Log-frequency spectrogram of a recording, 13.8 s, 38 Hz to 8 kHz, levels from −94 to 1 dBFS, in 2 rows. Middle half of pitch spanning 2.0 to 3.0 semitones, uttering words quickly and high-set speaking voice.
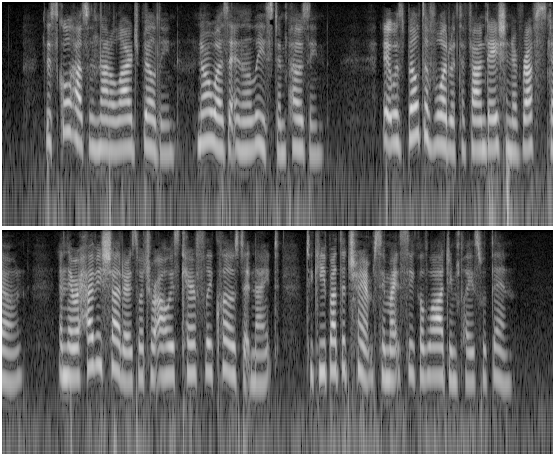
Yes: narrow, 2.4 semitones; fast, 215 wpm; high, 245 Hz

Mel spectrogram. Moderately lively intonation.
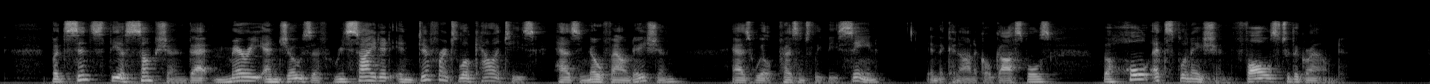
No: wide, 7.6 semitones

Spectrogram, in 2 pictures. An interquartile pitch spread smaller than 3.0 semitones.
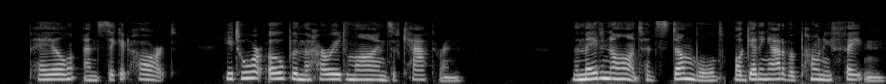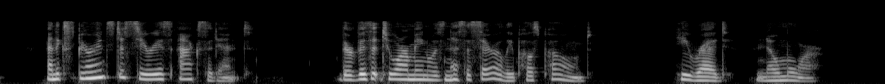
No: average, 3.8 semitones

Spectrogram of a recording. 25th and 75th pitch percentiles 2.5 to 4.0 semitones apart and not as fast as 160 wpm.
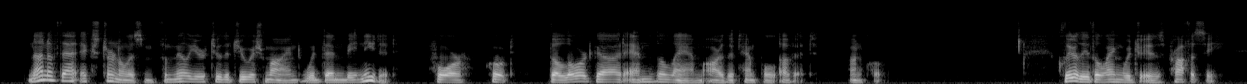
Yes: average, 3.3 semitones; average, 150 wpm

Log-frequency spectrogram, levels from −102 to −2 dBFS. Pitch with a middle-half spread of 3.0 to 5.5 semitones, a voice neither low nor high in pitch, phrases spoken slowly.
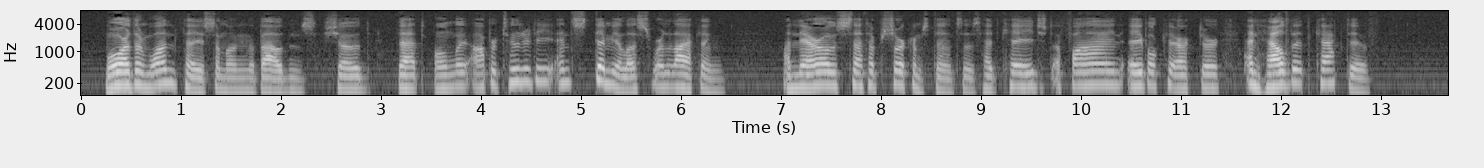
Yes: average, 3.8 semitones; medium, 165 Hz; slow, 130 wpm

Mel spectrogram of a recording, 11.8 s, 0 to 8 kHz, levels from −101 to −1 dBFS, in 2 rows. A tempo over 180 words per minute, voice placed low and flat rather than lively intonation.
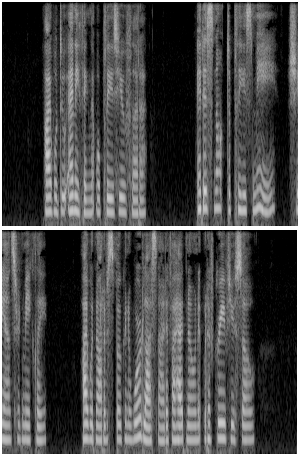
No: average, 195 wpm; high, 195 Hz; narrow, 1.6 semitones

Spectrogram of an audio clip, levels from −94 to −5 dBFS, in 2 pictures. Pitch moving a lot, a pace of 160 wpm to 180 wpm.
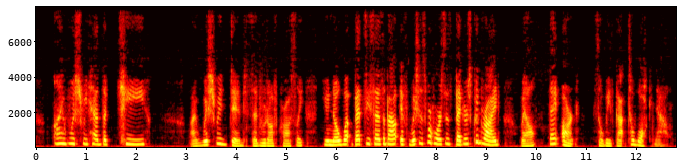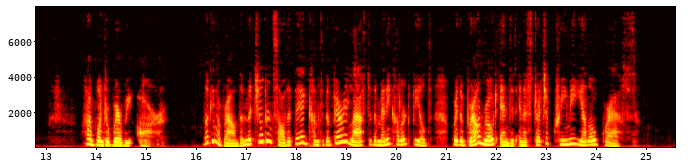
Yes: wide, 6.4 semitones; average, 165 wpm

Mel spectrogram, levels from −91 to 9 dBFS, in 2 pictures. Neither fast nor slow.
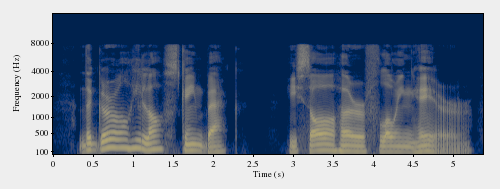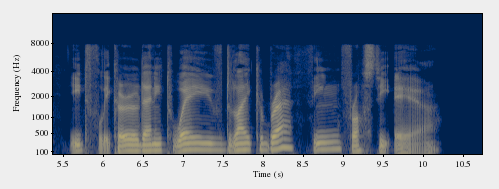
No: slow, 125 wpm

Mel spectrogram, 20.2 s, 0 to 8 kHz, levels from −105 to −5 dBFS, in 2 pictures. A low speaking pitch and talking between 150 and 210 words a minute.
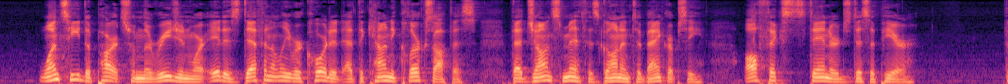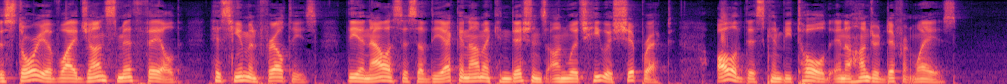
Yes: low, 115 Hz; average, 175 wpm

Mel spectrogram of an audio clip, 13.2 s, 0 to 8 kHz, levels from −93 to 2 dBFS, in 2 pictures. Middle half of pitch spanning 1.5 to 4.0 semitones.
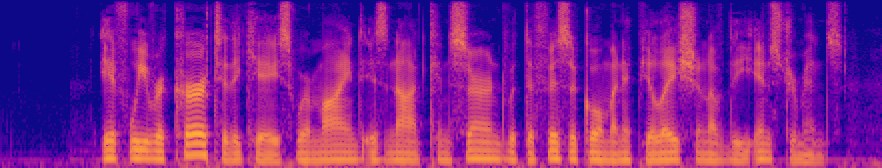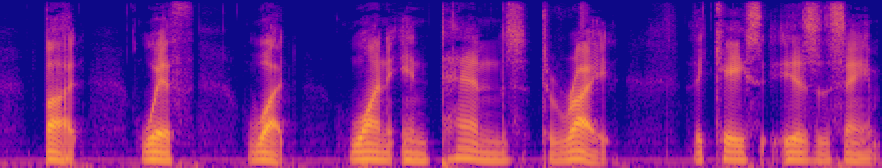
Yes: average, 3.2 semitones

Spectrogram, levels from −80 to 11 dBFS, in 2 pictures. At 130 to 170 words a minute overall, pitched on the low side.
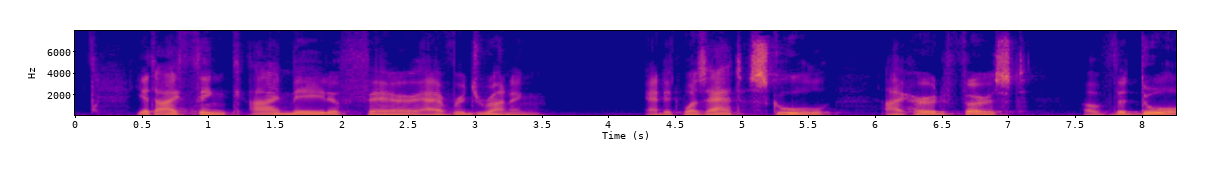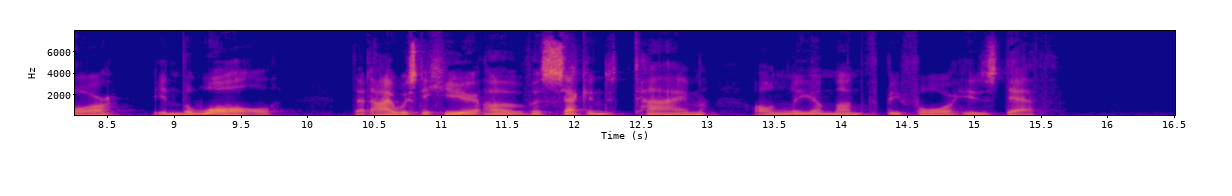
Yes: slow, 135 wpm; very low, 95 Hz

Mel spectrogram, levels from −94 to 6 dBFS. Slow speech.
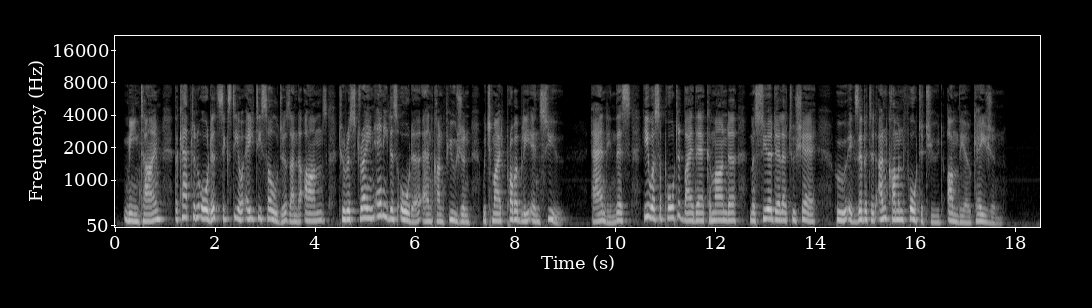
Yes: slow, 130 wpm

